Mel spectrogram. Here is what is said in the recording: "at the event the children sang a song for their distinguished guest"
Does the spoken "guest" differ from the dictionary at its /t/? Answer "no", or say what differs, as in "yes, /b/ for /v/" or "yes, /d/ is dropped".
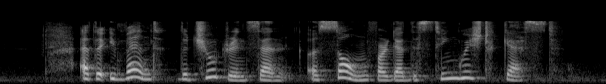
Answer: no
